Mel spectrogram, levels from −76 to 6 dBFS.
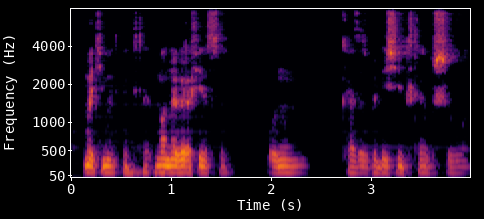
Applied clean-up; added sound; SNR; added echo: neural mask model DeepFilterNet 3.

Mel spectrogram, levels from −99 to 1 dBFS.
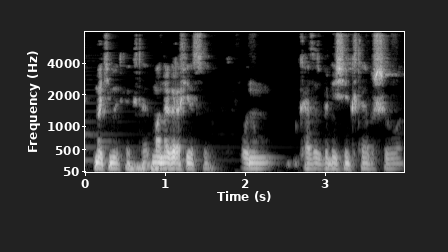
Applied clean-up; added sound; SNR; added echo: classical method WPE with log-MMSE.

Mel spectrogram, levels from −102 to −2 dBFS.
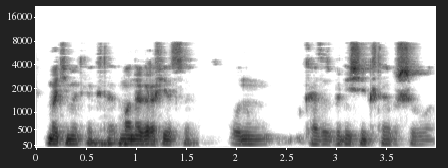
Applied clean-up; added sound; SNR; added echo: none; none; none; none.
